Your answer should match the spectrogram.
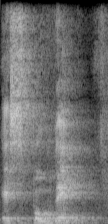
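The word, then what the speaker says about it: σπουδήν: La palabra diligencia en griego se pronuncia spouden.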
